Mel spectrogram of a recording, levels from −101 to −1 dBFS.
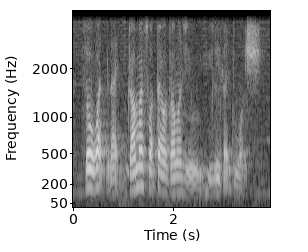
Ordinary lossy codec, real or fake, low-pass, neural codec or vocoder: none; real; 3.6 kHz; none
